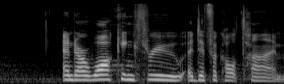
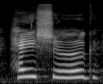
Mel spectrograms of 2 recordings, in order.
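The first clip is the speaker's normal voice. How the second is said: mom's greeting; 7 semitones higher than usual. Retold or imitated. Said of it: "she said".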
